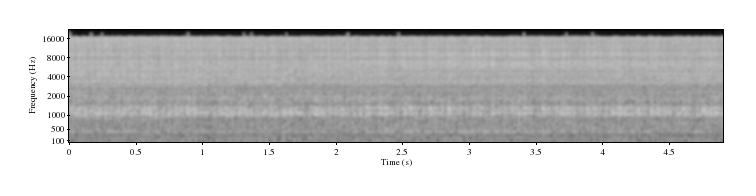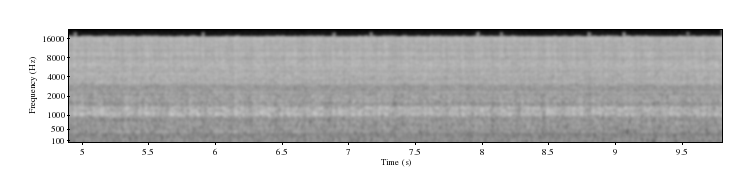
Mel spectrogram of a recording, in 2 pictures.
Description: Появился какой то посторонний звук. Может цепь? Натяжитель цепи? Успокоитель?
